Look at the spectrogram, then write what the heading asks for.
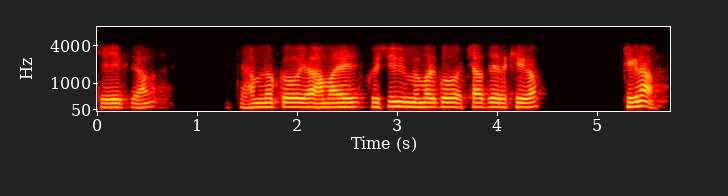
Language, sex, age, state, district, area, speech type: Maithili, male, 30-45, Bihar, Purnia, rural, conversation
